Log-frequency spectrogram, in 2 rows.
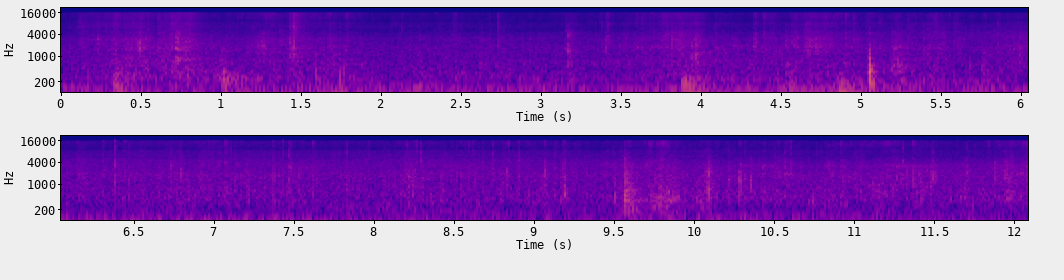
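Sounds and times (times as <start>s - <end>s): light rain pattering on leaves: 0.0s - 12.0s.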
